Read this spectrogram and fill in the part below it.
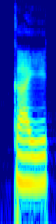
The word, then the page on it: kait: Mpur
